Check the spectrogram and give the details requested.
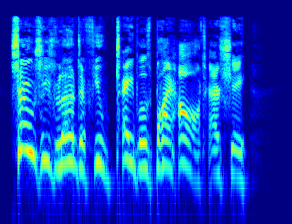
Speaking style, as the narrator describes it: Miss Trunchbull barked

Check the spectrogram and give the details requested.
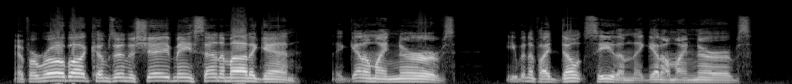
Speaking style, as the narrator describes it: He shouted

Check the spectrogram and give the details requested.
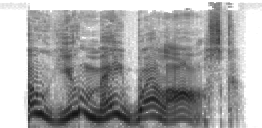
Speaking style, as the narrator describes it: snapped Claire back

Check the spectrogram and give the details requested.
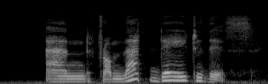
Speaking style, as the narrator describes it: Craddock said slowly

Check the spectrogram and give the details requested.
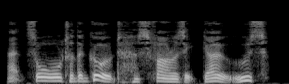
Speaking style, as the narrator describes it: Slack explained gloomily

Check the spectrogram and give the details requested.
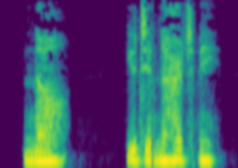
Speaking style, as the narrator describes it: she said huskily

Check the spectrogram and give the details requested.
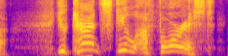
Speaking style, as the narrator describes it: yelled Wish

